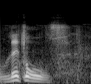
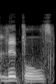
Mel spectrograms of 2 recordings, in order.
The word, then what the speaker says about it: Lidl: Opposite Lidl, or Lidl's. Some people call it Lidl's, but I don't think you pronounce it like that. I think it's pronounced Lidl, isn't it?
